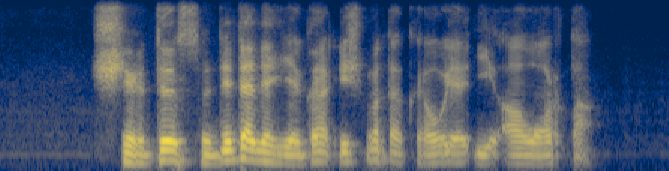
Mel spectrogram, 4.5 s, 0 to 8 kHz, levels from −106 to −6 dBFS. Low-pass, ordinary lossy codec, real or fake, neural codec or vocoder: 7.2 kHz; Opus, 32 kbps; fake; codec, 16 kHz in and 24 kHz out, 1.1 kbps, FireRedTTS-2 codec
